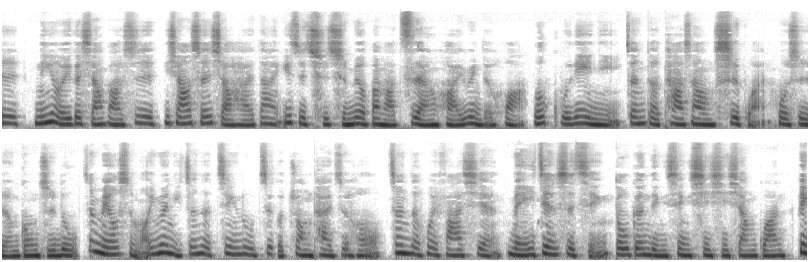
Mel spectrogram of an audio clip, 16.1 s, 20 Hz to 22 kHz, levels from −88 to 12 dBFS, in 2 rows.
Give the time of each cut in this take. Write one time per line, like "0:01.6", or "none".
none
